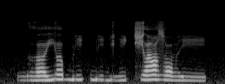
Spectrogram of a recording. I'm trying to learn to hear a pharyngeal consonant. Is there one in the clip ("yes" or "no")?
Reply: no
